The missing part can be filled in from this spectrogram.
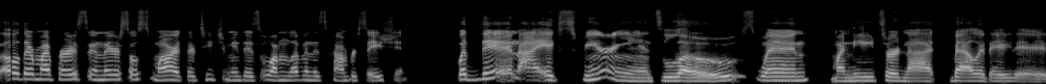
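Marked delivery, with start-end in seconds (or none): none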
